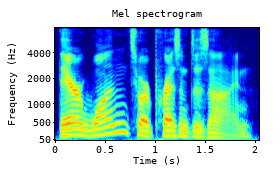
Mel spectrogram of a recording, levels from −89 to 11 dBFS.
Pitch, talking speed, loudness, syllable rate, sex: 140 Hz, 205 wpm, -19 LUFS, 5.7 syllables/s, male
